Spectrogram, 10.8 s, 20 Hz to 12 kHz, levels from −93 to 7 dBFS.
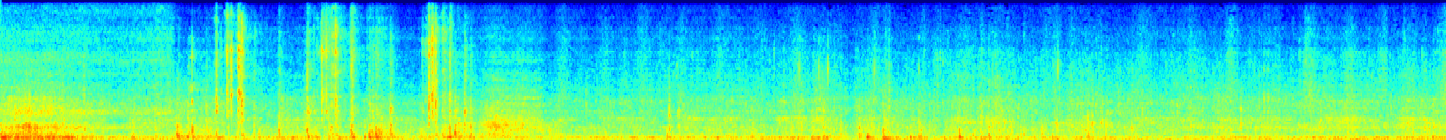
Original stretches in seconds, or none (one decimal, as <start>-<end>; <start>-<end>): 0.0-0.6; 5.7-9.5; 10.4-10.8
